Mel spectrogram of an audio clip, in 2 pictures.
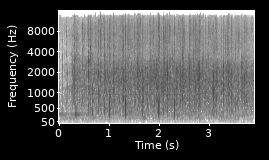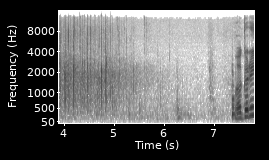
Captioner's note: applause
